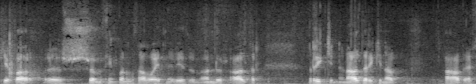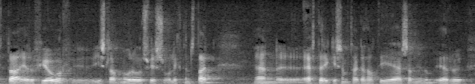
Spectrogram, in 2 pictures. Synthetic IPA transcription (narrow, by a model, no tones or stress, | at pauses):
cɛːpaɾ | sœːmʏθiŋkmanʏmɔθaðawejt̪nɪvɪðʏ̰mœ̰nːʏɾaːðɛlt̪aɾ | riːcɪnɛ̰naːðɛlt̪aɾriːcɪnað | aðɛft̪aɛɾʏfjœːɣʏɾḭst̪lant̪nuːɾɛɣʏɾ̥svɪsɔ̰ɣlɪxt̪ɪnst̪ajn | ɛnɛ̰ft̪aɾiːcɪsɛmt̪ʰaːkaθawht̪iiɛsamninʏmɛɾʏ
